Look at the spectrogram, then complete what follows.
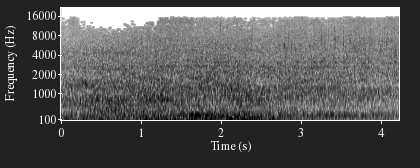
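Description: Car towing a small teardrop caravan passing close by, its tyre and engine noise swelling to a peak about two seconds in, then fading as it pulls away.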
